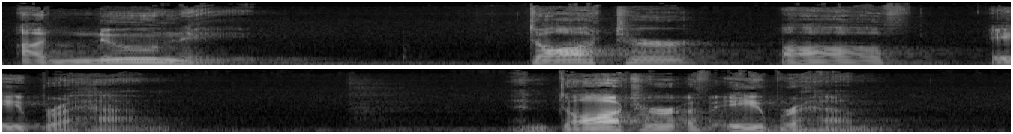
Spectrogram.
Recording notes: Preached at saint ben's on Sunday August 21, 2022. This podcast is created at saint benedict’s table , a congregation of the Anglican Church of Canada in Winnipeg.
